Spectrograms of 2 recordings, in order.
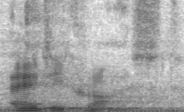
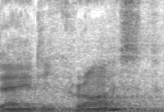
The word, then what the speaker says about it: antichrist: says that antichrist and let's put a k in there to help us pronounce the ch he says it's a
